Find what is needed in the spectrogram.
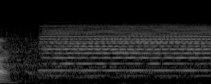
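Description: Basketball arena horn sounding one steady tone for nearly two seconds, starting about half a second in: the signal for a stoppage, here the final media timeout.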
